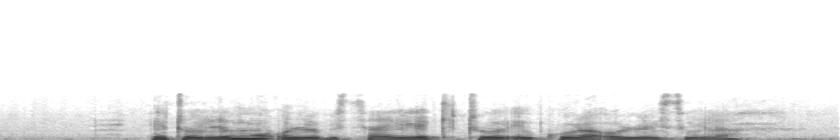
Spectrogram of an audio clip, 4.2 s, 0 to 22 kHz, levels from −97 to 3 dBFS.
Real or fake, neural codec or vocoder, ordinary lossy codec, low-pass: fake; codec, 16 kHz, 4 kbps, FreqCodec, smaller model; none; 7.2 kHz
